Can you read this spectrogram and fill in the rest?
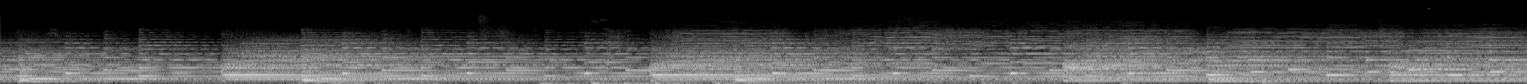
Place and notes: Borbeck - Mitte, Essen, Deutschland - essen, traugott weise school, music class
In der Traugott Weise Schule, einer Förderschule mit dem Schwerpunkt geistige Entwicklung - hier in einer Musik Klasse. Der Klang der Combo TWS Kunterbunt bei der Probe eines gemeinsam erarbeiteten Musikstücks.
Inside the Traugott Weise school - a school for special needs - in a music class. The sound of the TWS cpmbo Kunterbunt rehearsing a common music piece.
Projekt - Stadtklang//: Hörorte - topographic field recordings and social ambiences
